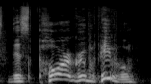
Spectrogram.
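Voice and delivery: ordinary delivery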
